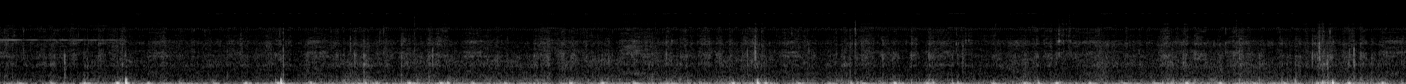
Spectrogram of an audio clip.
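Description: Mountain bike being ridden over rough trail: irregular knocks and rattles from the bike jolting over bumps, with rolling tyre noise underneath.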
